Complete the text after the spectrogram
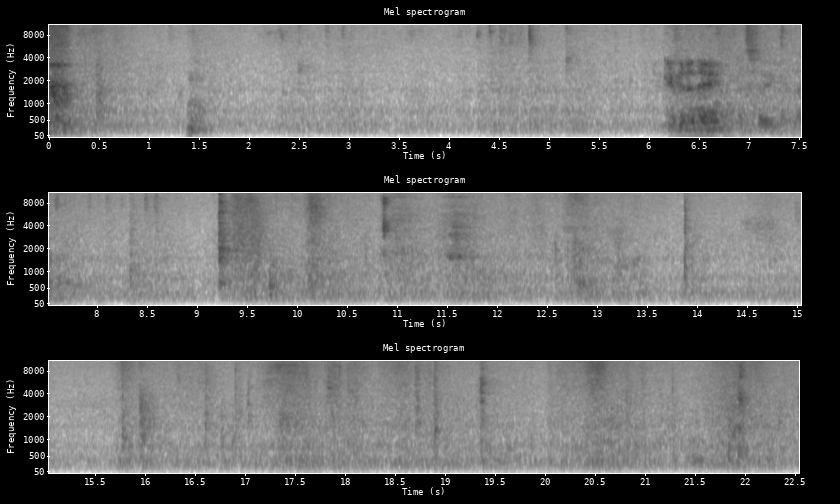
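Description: A man speaks in a large room, heard through a microphone.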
